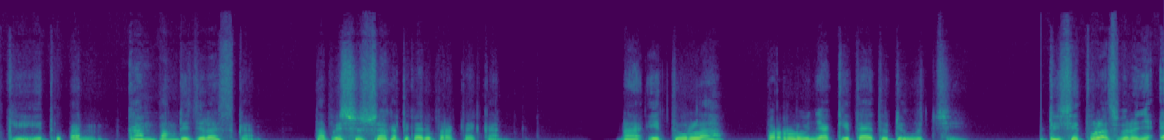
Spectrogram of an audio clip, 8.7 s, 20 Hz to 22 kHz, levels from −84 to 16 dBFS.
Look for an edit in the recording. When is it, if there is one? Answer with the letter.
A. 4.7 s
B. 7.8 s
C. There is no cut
B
